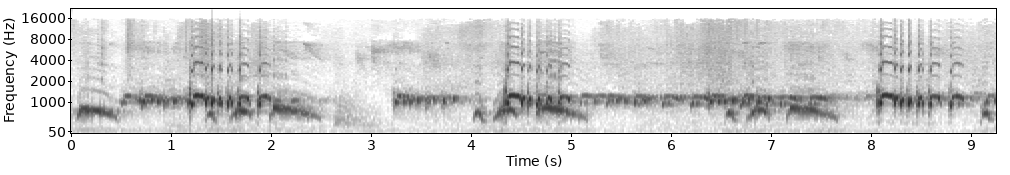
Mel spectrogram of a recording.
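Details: Vigorous local zebra dove, whose song is meant to coax other doves into singing. Soft falling coos lead into long, fast, bubbling trills. Each phrase repeats after a brief silence.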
